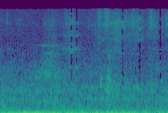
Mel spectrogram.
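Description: Faint rubbing and scraping handling noise over a steady low hum.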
